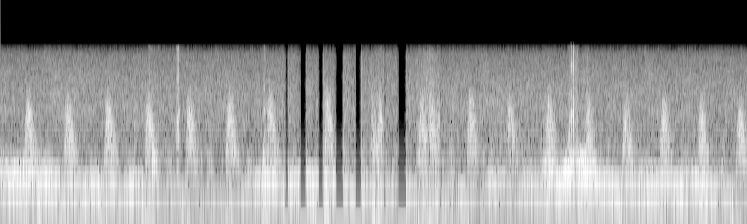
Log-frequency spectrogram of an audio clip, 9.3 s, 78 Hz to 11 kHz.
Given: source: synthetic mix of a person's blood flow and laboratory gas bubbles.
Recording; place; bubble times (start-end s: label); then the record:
Doppler ultrasound of blood flow; subclavian vein
1.84-2.02 s: bubbles
2.19-2.27 s: bubbles
3.28-3.34 s: bubbles
7.08-7.25 s: bubbles
From the record:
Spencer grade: 2 (many but less than half of the cardiac periods contain bubble signals, singularly or in groups); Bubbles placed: anywhere in the cardiac cycle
